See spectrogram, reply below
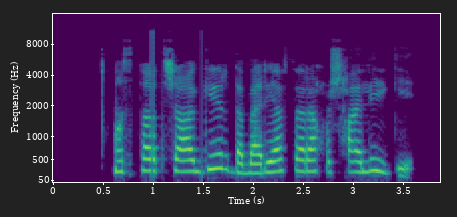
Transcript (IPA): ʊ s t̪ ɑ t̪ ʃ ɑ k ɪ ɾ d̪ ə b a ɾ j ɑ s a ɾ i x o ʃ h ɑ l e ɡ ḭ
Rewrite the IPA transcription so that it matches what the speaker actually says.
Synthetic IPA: ʊ s t̪ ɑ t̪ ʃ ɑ ɡ ɪ ɾ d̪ ə b a ɾ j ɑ s a ɾ a x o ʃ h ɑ l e ɡ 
